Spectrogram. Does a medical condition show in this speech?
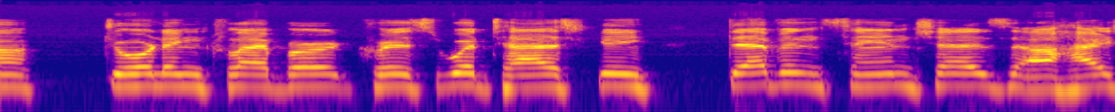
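Yes: ALS; slightly slurred, has to slow down.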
